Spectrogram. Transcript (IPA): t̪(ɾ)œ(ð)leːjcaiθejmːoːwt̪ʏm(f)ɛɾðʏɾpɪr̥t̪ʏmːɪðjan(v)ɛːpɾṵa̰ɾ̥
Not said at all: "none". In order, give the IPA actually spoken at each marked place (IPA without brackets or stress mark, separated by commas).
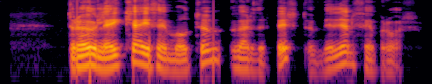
ɾ, ɣ, v, f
